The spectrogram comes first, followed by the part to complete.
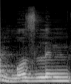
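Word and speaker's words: Muslim: بعد كده مسلم فيستيفال، مسلم فيستيفال، مسلم فيستيفال. خلي بالكوا حبايبي ان الاس هنا زه ساوند، يعني نطقها زه نوت س.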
